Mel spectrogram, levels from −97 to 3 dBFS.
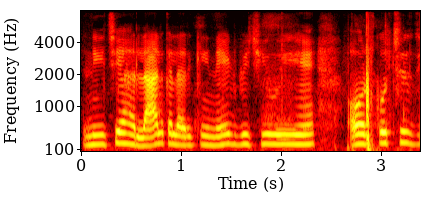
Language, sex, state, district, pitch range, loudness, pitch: Hindi, female, Uttar Pradesh, Hamirpur, 195-210 Hz, -23 LUFS, 205 Hz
